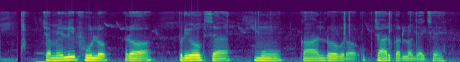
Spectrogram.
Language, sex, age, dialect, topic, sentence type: Maithili, male, 18-24, Angika, agriculture, statement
